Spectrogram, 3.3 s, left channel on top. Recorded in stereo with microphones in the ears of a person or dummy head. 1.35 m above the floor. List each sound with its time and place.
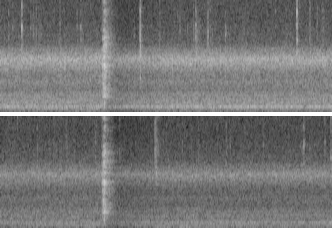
1.0 s a rattle: 10° right (ahead or behind), 0.9 m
